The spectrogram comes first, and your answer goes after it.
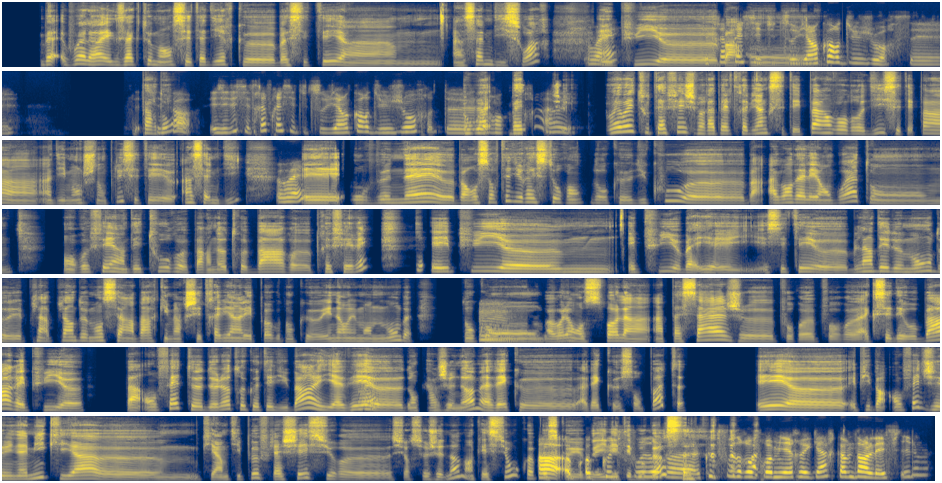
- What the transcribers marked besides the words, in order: drawn out: "hem"; laugh; tapping
- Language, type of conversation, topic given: French, podcast, Comment une rencontre avec un inconnu s’est-elle transformée en une belle amitié ?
